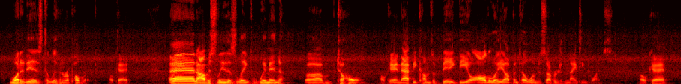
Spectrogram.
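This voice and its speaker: A man speaks at a very fast pace in a medium pitch. His pitch varies in an ordinary way. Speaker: history teacher. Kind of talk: lecture. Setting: recorded online presentation. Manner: casual, filler-heavy.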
